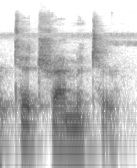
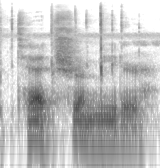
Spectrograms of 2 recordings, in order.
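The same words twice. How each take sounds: First: "tetrameter" said as teh-TRAM-uh-ter, short "a" in the stressed syllable; other pronunciation. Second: "tetrameter" said as teh-TRUH-mee-ter, stress on the second syllable, "mee" in the middle; one pronunciation. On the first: Teacher offers the alternative pronunciation, "tetrameter" as teh-TRAM-uh-ter. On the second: Teacher gives the first of two pronunciations, "tetrameter" as teh-TRUH-mee-ter. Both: Shown as a demonstration. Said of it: "or tetrameter".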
